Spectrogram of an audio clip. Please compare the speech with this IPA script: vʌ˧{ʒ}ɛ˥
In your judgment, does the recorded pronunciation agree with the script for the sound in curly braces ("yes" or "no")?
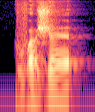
yes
